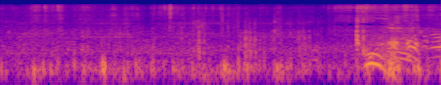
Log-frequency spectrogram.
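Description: Horse's hooves beating irregularly on the ground as a hunt horse and rider go past, with a loud call with a bending pitch near the end.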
